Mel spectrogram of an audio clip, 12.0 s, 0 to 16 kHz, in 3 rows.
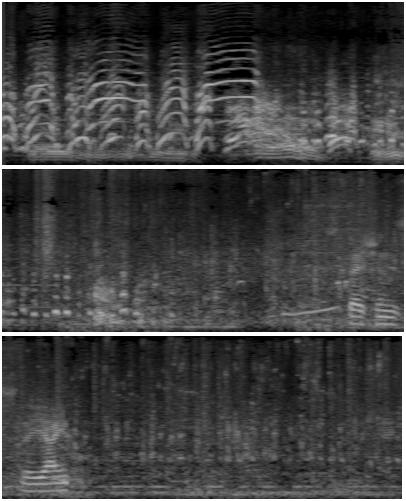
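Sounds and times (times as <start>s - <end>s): hyenas giggling: 0.0s - 12.0s
growls and snarls: 2.3s - 5.9s.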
